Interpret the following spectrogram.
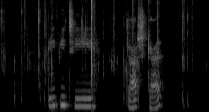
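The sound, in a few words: typing Dockerfile commands on a computer keyboard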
